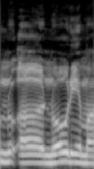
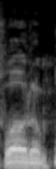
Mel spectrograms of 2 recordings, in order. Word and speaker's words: Nwodim: Follow Ego Nwodim on Twitter. – It's Wodum. – Wodum? Sheesh. I know that. – The N is silent.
